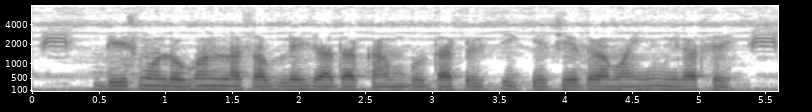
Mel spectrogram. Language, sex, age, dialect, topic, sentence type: Chhattisgarhi, male, 18-24, Eastern, agriculture, statement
